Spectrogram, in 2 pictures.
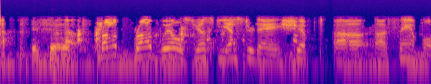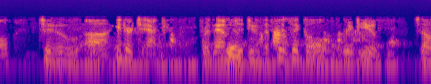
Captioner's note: laughs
